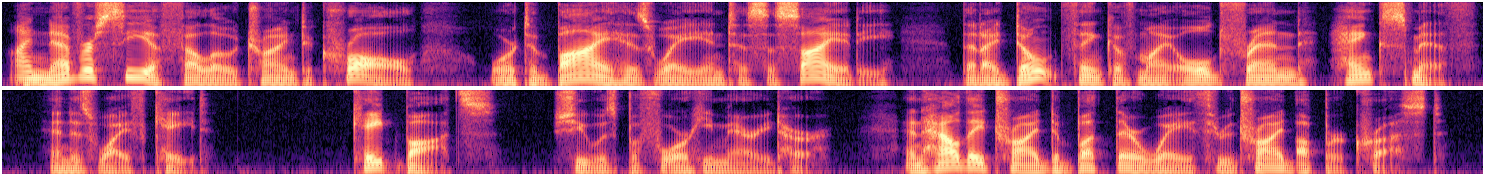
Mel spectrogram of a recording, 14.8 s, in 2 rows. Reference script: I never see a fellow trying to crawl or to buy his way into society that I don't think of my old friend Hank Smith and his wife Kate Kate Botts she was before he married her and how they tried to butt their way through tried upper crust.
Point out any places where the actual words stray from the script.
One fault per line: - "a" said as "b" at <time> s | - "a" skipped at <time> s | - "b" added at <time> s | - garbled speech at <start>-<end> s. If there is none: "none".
none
